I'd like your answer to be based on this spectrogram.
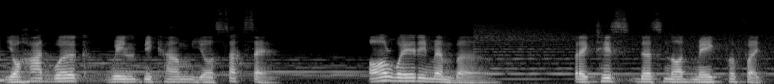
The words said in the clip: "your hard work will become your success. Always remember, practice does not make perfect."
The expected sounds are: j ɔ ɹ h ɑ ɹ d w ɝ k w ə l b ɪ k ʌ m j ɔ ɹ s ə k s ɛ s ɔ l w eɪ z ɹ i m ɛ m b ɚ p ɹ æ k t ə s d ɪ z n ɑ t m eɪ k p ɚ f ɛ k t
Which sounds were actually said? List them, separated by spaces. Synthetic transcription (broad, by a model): j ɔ h ɑ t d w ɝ k w ə l b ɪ k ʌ m j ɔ s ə k s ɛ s ɔ l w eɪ ɹ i m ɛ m b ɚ p ɹ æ k t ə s d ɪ s n ɑ t m eɪ k p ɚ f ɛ k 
